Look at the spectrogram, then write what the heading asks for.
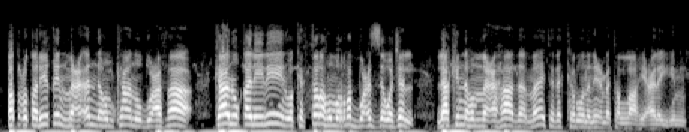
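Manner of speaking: ordinary delivery, nothing marked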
